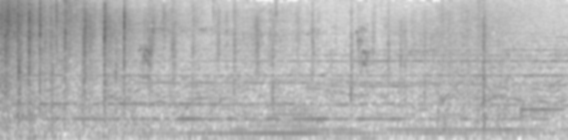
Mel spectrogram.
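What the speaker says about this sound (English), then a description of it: "Oh, pigeons." Pigeons flap their wings in the video game Detroit: Become Human, producing a flurry of quick fluttering beats over a low ambient game drone. The flapping is densest at the start and fades into scattered softer flutters.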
